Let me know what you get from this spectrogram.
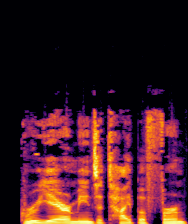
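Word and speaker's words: Gruyère: it is spelled as guui Yari the correct pronunciation of this word is guer guer means a type of firm cheese from Switzerland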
